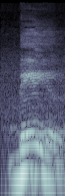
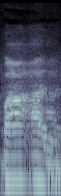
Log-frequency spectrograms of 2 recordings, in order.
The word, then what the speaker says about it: Baal: Tingnan mo yung mga Amerikano pag engles bail ang pronunciation nila. Pero ako Pilipino na taon lang by God's grace ha. Hindi kayabangan. God's grace pabor lang ng Diyos. Pino-pronounce ko iyon baal kasi Hebrew parang tagalog.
